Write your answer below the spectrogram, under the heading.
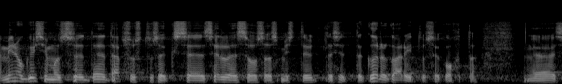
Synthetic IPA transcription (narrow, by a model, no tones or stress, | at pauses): minukysʲimust̪æpsust̪use̞ksse̞lːeso̞sɑsmist̪eyt̪ːˑle̞sit̪ːˑekɤrɡ̥ɑɾit̪ːˑuse̞ko̞ht̪ɑ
